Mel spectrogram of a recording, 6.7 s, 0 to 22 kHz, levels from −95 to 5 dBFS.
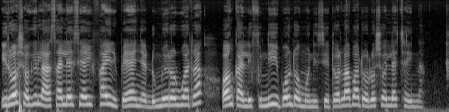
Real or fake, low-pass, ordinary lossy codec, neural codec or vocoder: real; none; none; none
